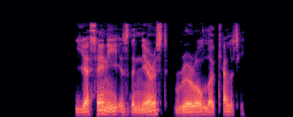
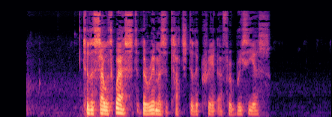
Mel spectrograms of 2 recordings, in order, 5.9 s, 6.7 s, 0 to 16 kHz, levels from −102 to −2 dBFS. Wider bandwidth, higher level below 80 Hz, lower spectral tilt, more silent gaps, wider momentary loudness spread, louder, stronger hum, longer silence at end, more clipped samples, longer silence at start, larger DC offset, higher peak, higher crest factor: second, 8 kHz vs 11.5 kHz; second, -60 dBFS vs -50 dBFS; about the same, -5 dB/octave vs -5 dB/octave; first, 3.36-3.47 s vs none; second, 11 LU vs 16 LU; second, -25 LUFS vs -18 LUFS; neither; second, 1.1 s vs 1.3 s; neither; second, 1.5 s vs 1.65 s; neither; second, -8 dBFS vs 0 dBFS; about the same, 18 dB vs 20 dB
